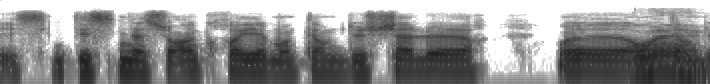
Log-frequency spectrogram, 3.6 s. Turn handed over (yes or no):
no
